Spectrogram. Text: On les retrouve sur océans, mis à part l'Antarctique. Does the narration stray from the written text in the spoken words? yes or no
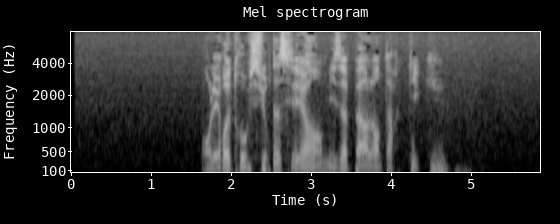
no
